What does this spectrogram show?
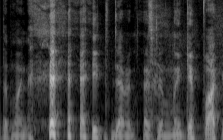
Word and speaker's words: Linkin Park: Devin typed in Linkin Park. It's spelled like Lincoln, like Abe Lincoln.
